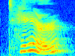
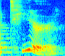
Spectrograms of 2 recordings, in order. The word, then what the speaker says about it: tear: that lady is from Poland all right next tear or tear let's see tear is a noun that's a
